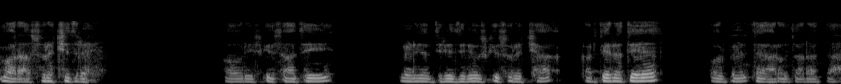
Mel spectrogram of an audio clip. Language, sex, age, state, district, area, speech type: Hindi, male, 60+, Uttar Pradesh, Ghazipur, rural, spontaneous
